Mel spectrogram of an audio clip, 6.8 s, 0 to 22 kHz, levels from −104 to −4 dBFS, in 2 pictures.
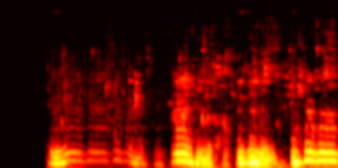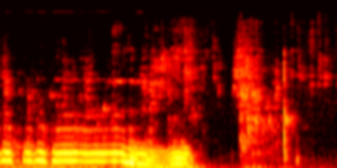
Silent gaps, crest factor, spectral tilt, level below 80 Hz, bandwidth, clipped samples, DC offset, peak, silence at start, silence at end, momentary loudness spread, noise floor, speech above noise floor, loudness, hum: none; 18 dB; -9.5 dB/octave; -48 dBFS; 6.8 kHz; under 0.1%; under 0.1%; -10 dBFS; 0.5 s; 0.45 s; 20 LU; -55 dBFS; 29 dB; -27 LUFS; none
